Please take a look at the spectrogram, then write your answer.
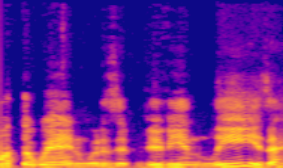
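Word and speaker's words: Vivien Leigh: Vivian Lee? Is that how you say her name? Yeah. Vivian Lee.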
